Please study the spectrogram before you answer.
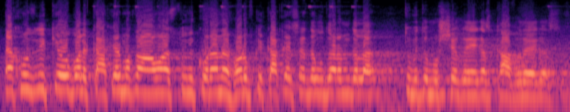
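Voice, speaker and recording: A man with a very high voice preaches a sermon, arguing hard and throwing questions at his listeners. His words ring through a large hall with a long echo. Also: flat delivery, quick pace. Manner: argumentative, asks the audience questions and mocks critics. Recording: faint noise, long hall reverb.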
